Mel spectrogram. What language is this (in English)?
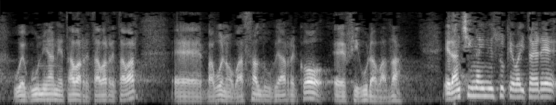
Basque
